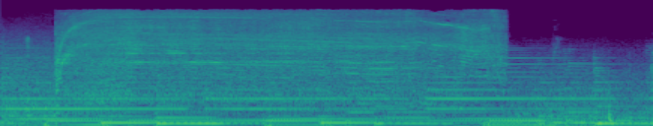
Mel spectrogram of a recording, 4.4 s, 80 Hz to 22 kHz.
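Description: A power saw spins up and cuts through a length of 2x4 lumber for about three seconds, then stops suddenly. Background music plays throughout.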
